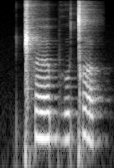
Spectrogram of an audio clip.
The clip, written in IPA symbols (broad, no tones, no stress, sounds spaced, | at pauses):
ǁʰ ɜ bʱ ʊ ǀ ʌ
